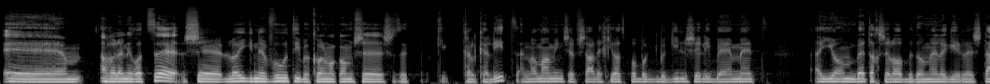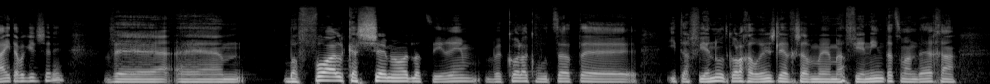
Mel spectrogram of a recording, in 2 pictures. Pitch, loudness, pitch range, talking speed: 125 Hz, -24 LUFS, 120-135 Hz, 135 wpm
